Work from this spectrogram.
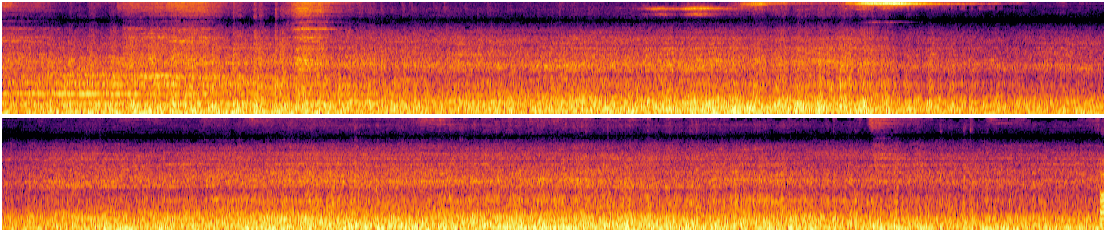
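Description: A long CN freight train of tank cars rolls steadily past with a DPU locomotive, a continuous loud rumble of wheels on rail with faint squeals and a brief horn-like tone early on.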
